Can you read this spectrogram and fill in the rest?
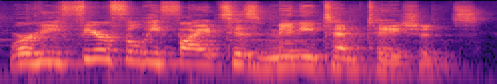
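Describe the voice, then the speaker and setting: A woman's voice: mid-range voice, big pitch swings, normal speed, over music. A woman hosting a video essay, narrating from a script with dry, sarcastic commentary.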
